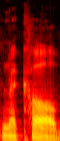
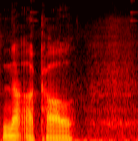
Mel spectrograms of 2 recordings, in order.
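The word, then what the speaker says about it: Naacal: However, experts believe that in the specific case of well, she said Nakal, but to me, I can't help but think that that's Naakal, with the extra, so it's 3 syllables instead of 2.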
